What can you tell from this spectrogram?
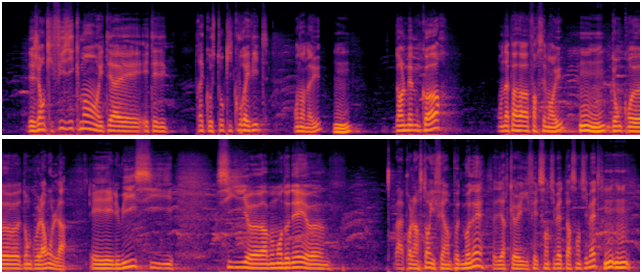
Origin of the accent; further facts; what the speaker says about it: Fécamp, Normandy, France; moved away as an adult; ça fait 35 ans que je suis parti de Fécamp. Je suis resté ici jusqu'au bac et puis après, je suis parti pour les questions d'études.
